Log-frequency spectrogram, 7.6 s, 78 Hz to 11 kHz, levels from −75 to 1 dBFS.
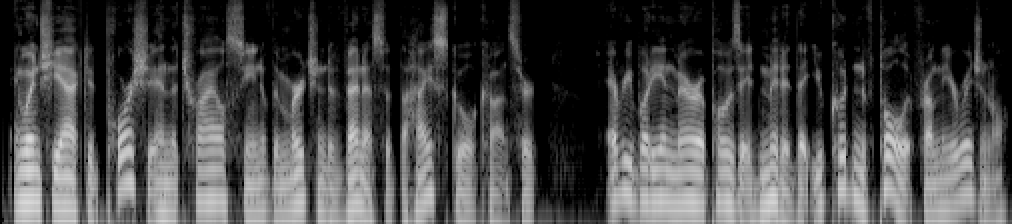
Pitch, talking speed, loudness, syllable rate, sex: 110 Hz, 255 wpm, -22 LUFS, 7.3 syllables/s, male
